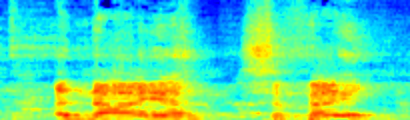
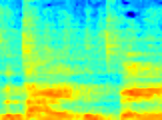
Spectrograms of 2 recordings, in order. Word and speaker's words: Anaya Defay: Did I say it right? No. I ain't say it. When you come up here and say your name right then. What's up, everybody? My name is Anaya Defay.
